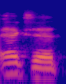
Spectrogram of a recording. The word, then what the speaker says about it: XIT: It's pronounced Exit, of course, with the pun being that you're exiting your IT out.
